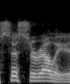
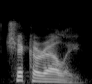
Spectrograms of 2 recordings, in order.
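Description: First: The name is said with an anglicized pronunciation. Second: The name is said with an Italian pronunciation. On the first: The speaker calls it wrong. "they're not pronouncing it right" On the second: The speaker calls it right. "it's Ciccarelli"

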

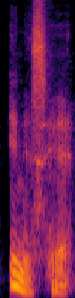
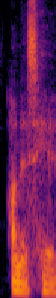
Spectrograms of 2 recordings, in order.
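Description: First: The first vowel sounds like the one in 'in'. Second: The first vowel sounds like the one in 'on'. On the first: The speaker calls it wrong. "not in us here" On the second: The speaker calls it right. "It's on us here"

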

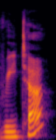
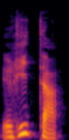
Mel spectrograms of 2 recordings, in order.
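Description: First: The name starts with an English-style R. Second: The name starts with a French throaty R. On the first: "like kind of in English" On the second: "So in French, you would say Rita"

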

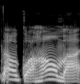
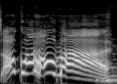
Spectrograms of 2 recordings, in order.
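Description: First: It is said flatly, without excitement. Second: It is said with excited, exclamatory energy.

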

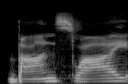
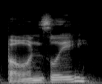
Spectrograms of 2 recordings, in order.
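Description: First: The first syllable sounds like 'bon'. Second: The first syllable sounds like 'bones'. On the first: The speaker calls it right. "Bonsly is what somebody told me" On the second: The speaker calls it wrong. "how harshly I was criticized for my pronunciation of Bonesly"

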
